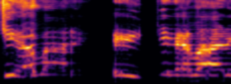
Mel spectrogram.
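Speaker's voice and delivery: very high, raspy, rough yelling. Retelling a memory care visit where one man kept yelling, imitating his yell. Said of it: "this one guy's yelling".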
